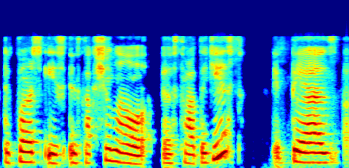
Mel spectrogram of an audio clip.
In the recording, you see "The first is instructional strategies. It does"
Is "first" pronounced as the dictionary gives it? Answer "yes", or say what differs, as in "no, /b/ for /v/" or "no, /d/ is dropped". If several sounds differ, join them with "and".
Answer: no, /t/ is dropped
